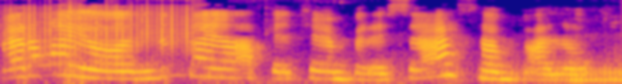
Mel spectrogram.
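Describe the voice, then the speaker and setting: A woman talks at a fairly slow pace. Her pitch is high and her intonation lively. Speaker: motovlogger. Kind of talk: ride vlog narration. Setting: riding a motorcycle outdoors. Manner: loud today. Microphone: helmet mic wiring, sometimes quiet.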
